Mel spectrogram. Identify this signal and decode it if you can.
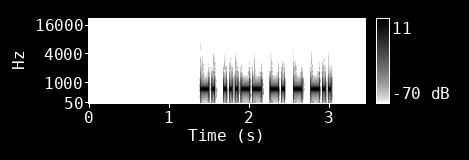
Morse code, heard as a keyed tone, about 28 wpm, 700 Hz. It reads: N3NTD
